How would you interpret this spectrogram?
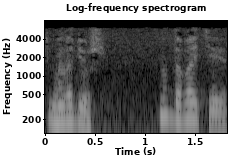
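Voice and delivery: meek, hesitant, small wisp of a voice. Describing an indecisive youth leader, imitating a timid little voice. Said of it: "И таким голоском".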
